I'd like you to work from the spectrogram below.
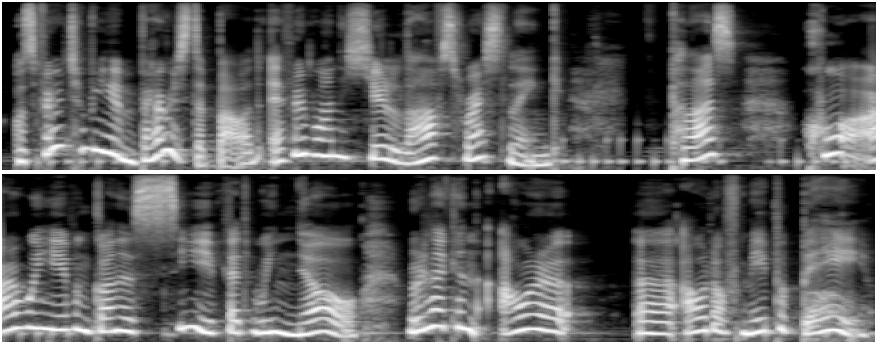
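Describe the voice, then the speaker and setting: High-voiced woman reading a game aloud. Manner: stumbles over words while reading, candid asides. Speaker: gaming streamer doing a let's play. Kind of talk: reading game dialogue aloud with casual commentary.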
